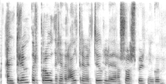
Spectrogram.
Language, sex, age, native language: Icelandic, female, 11, Icelandic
